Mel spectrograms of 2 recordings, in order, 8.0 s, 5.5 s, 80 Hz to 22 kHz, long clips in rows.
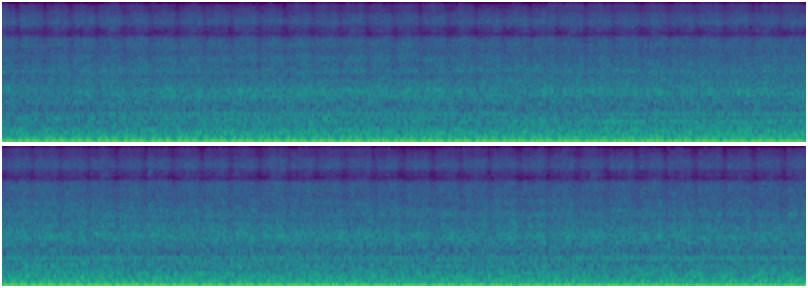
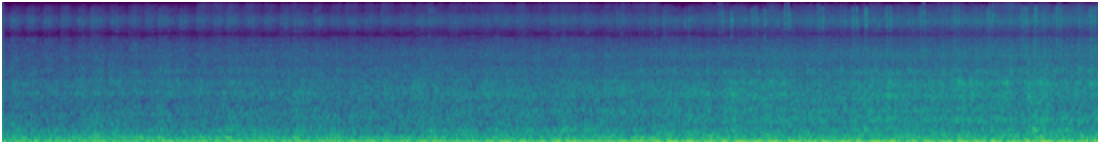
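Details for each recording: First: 1954 Chevy 3100 V8 after filling radiator with water and clearing code with OBD2 reader: deep steady idle rumble, even beat, no misfire skips; sounds much better than before. Normal idle. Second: 1954 Chevy 3100, cold, with a little rev: lumpy idle with a deep, uneven thump that skips a beat, one cylinder not firing; owner unsure which, plans to check injectors and plug leads.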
